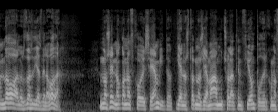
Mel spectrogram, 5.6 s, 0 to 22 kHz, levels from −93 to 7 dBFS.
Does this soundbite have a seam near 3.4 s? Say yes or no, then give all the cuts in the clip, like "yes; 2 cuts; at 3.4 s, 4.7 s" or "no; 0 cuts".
yes; 2 cuts; at 2.0 s, 3.4 s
